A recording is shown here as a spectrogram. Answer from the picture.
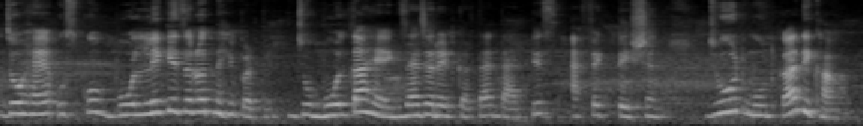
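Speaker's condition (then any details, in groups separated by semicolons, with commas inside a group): No condition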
